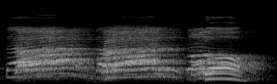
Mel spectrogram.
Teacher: یعنی سامنے فرنٹ کے جو دانت ہوتے ہیں اس کی جڑوں میں لگائیں تو ادا ہوگا تا دال تو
